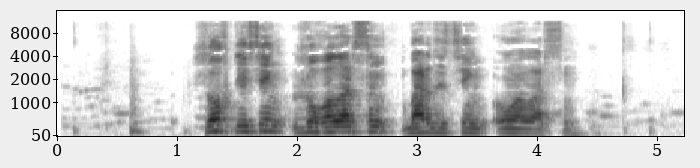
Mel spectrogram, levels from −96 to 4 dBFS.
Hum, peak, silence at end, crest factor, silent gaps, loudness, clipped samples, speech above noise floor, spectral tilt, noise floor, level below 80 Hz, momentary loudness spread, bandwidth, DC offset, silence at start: none; -4 dBFS; 0.9 s; 20 dB; none; -22 LUFS; under 0.1%; 41 dB; -4 dB/octave; -63 dBFS; -66 dBFS; 12 LU; 11.5 kHz; under 0.1%; 0.6 s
